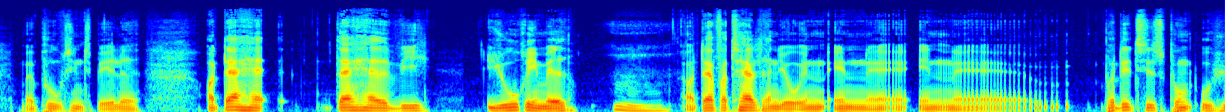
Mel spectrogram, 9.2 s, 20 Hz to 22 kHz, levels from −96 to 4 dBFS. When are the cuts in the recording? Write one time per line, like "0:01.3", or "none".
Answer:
none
